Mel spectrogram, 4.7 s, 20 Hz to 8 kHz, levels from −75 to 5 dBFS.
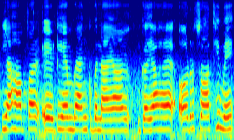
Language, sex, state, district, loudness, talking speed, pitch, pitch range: Hindi, female, Haryana, Rohtak, -12 LUFS, 140 wpm, 255 Hz, 245-260 Hz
